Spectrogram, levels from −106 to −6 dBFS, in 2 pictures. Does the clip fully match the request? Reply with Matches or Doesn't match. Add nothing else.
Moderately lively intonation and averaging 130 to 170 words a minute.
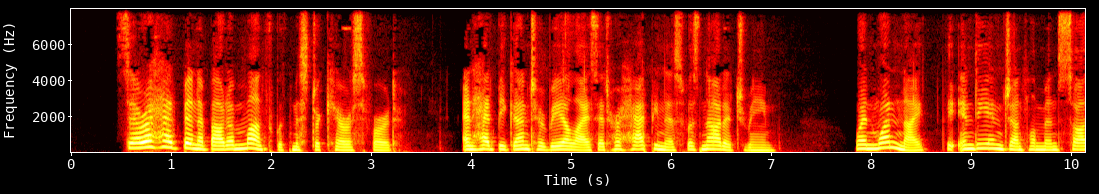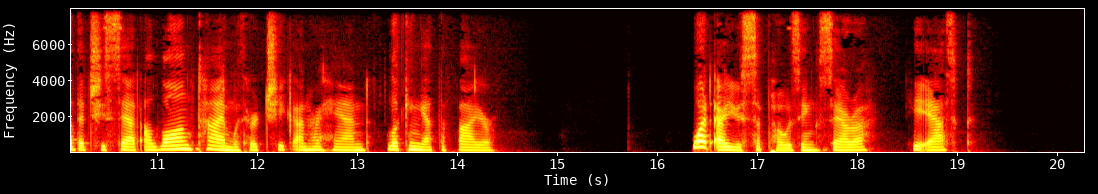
Matches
